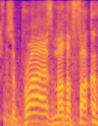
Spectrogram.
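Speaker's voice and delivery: put-on terrible American accent. Ending a pitch to upgrade to Premium with a joke: terrible American accent. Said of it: "Forgive the terrible American accent".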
